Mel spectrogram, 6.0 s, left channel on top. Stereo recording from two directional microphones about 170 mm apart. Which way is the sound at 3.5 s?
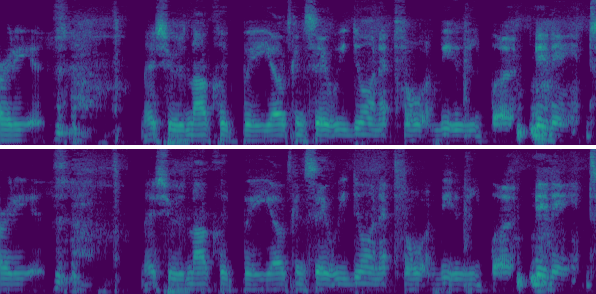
5° left (ahead or behind).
